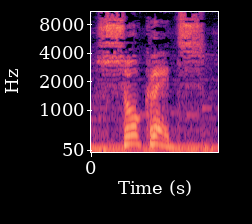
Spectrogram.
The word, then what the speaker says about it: Socrates: It is pronounced Socrates. Thank you.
